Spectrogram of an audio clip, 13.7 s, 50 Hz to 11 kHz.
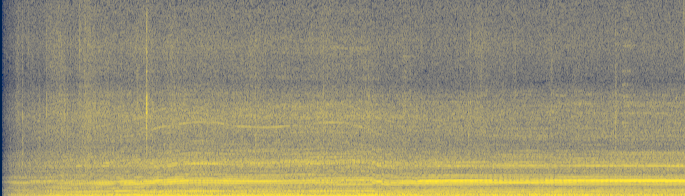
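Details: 2007 Dodge Caliber CVT, 70k miles: a clear moaning tone climbs with speed, holds, then drops as the car slows, over low engine rumble; the whine is heard only at low speed when accelerating and decelerating, with no slipping or power loss.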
